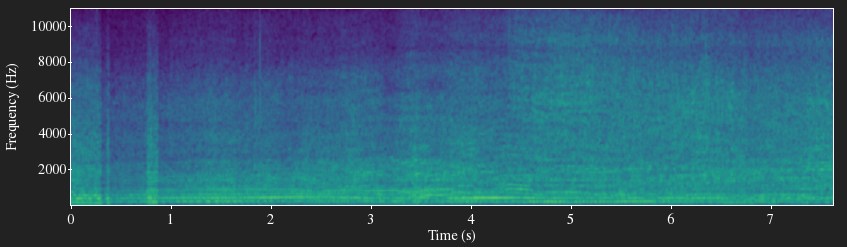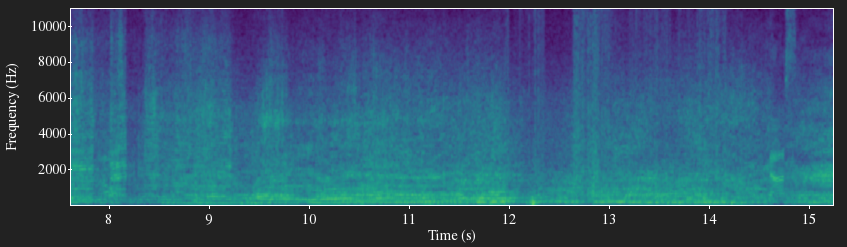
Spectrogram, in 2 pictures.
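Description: Race cars roaring around the Boothill Speedway dirt track, a loud continuous engine drone with passing whines and rising pitch sweeps, an announcer talking over it throughout.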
